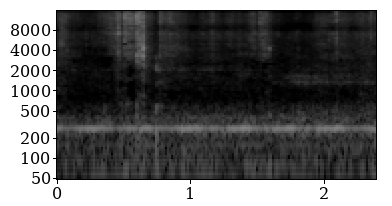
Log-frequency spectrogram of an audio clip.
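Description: Faint handling of a small piece of cardboard and a metal pin by fingers, with a small tick about three-quarters of a second in, over a steady low hum.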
